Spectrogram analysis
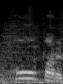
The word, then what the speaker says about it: PowPal: これは何これポーパルって読みますこあのこのシステムの名前みたいなことそうですねバグトラックポパルモデルはいお肉球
